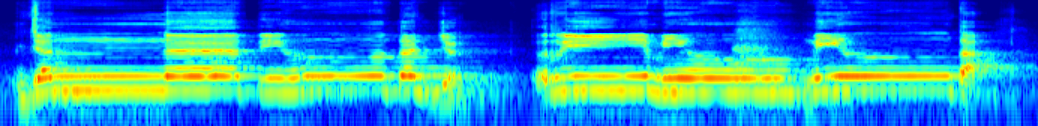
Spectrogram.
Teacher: Nun mati menghadapi ta, hukumnya adalah ikhfa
